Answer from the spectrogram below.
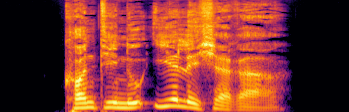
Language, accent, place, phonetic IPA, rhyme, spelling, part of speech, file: German, Germany, Berlin, [kɔntinuˈʔiːɐ̯lɪçəʁɐ], -iːɐ̯lɪçəʁɐ, kontinuierlicherer, adjective, De-kontinuierlicherer.ogg
- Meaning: inflection of kontinuierlich: 1. strong/mixed nominative masculine singular comparative degree 2. strong genitive/dative feminine singular comparative degree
